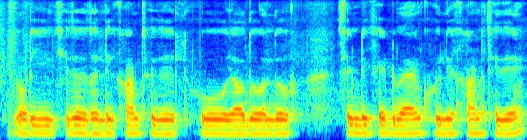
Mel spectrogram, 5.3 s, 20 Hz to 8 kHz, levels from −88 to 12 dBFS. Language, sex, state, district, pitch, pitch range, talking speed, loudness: Kannada, male, Karnataka, Dakshina Kannada, 115 Hz, 110-120 Hz, 150 wpm, -14 LUFS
